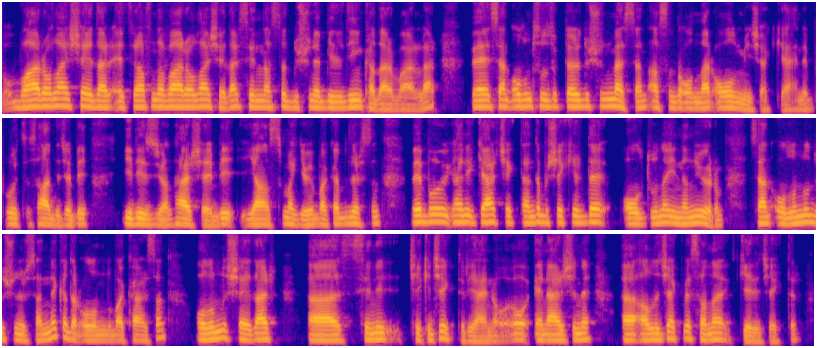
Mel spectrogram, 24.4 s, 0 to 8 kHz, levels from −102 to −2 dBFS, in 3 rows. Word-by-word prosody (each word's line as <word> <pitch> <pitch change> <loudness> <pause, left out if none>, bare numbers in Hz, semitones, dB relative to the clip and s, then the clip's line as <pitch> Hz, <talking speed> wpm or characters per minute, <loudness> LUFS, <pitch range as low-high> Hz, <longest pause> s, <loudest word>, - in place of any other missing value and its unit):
var 125 +7 +4
olan 145 +1 +3
şeyler 130 -3 +2
etrafında 130 +2 0
var 130 -1 +5
olan 135 +1 +2
şeyler 130 0 -2
senin 125 -1 -2
aslında 120 0 -2
düşünebildiğin 120 +1 0
kadar 100 -7 0
varlar. 85 0 -3 0.4
Ve 130 0 +4
sen 135 +1 0
olumsuzlukları 135 0 0
düşünmezsen 135 -3 0
aslında 120 -1 -2
onlar 110 +1 +1
olmayacak, 100 -9 -2
yani, 85 +2 -7
bu 110 -2 -1
tı 115 - -21
sadece 100 -3 0
bir 110 -1 -2 0.3
illüzyon, 105 -3 0
her 105 -3 +4
şey 85 0 -3
bir 110 -1 0
yansıma 105 +2 0
gibi 100 0 -1
bakabilirsin 115 +3 -1 0.3
ve 140 0 +5
bu, 150 -1 +3
hani, 140 -2 +1
gerçekten 140 -2 +2
de 145 - +1
bu - - -3
şekilde 135 +2 0
olduğuna 115 +4 +1
inanıyorum. 115 -6 +1 0.3
Sen 125 0 +2
olumlu 125 +4 +1
düşünürsen, 115 -2 -3
ne 165 - 0
kadar 150 -10 0
olumlu 100 0 -2
bakarsan 105 - -2 0.3
olumlu 125 +5 +2
şeyler, 120 0 +2 0.3
aaa, 105 -1 +5
seni 120 +5 -2
çekecektir, 130 0 -3
yani, 85 +1 -2
o 120 0 0
enerjini, 110 +2 +2 0.3
aaa, 110 - +4
alacak 115 +4 +1
ve 135 - 0
sana 120 0 +1
gelecektir. 85 +2 -5
120 Hz, 145 wpm, -23 LUFS, 105-130 Hz, 0.4 s, var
